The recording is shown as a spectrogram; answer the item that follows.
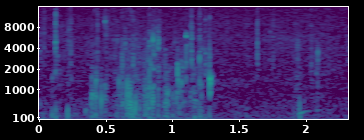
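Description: Faint swallowing and gulping as a person drinks water straight from a small plastic bottle: a short run of soft clicks and gulps starting about half a second in and lasting under a second.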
